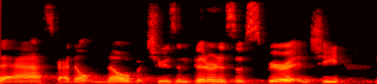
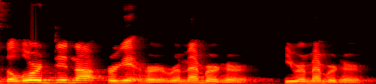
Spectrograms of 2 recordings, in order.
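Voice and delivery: raised, higher reading voice for the verses; scripture reading; 4 semitones higher, 5 dB louder than usual. Acted. Preacher reading the Bible passage aloud, raised and proclaiming.

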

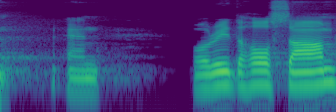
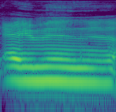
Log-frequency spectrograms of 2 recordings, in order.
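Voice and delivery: imitated singers' twang, drawn out and higher; twangy amen; 4 semitones higher than usual. Mimicking twangy singers for the congregation, exaggerated twang. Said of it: "they are the twangiest people on the entire planet".

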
